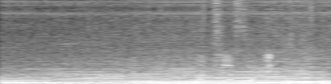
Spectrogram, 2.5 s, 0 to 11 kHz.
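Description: An Audi R8 engine pulls hard on a track, a loud, close, steady engine tone climbing in pitch under throttle, with an instructor's voice talking over it.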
